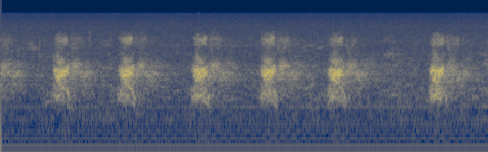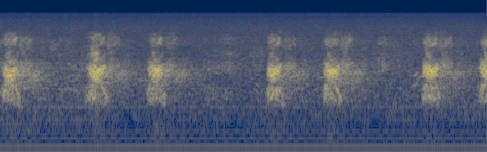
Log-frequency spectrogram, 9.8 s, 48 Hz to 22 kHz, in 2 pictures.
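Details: Rottweiler at a 1994 ADRK Körung breed survey giving a long run of repeated barks, roughly fifteen in ten seconds, mostly evenly spaced with a few short gaps.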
